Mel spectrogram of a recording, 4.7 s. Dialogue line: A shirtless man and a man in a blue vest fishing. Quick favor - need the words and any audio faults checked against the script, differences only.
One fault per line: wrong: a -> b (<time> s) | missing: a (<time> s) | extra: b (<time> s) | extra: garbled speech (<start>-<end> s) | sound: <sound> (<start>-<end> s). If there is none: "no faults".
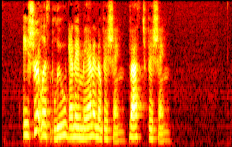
wrong: man -> blue (1.0 s)
wrong: blue -> fishing (2.0 s)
